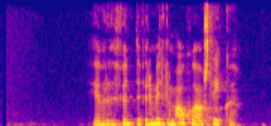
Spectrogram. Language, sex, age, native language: Icelandic, female, 40-49, Icelandic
